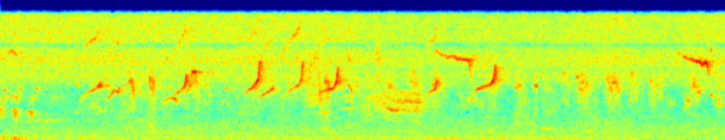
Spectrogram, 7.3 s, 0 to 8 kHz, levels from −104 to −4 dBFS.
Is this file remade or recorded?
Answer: remade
